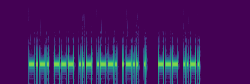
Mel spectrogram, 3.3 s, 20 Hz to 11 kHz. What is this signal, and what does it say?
Morse code, heard as a keyed tone, about 50 wpm, 700 Hz. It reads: COUPLE OF
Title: Sets of 2 Words 50wpm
